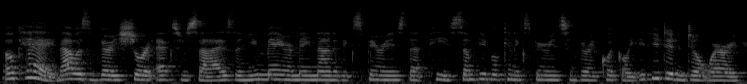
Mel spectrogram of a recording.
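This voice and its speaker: Gentle, earnest woman in a roomy space. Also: mid-range voice, fairly even intonation, brisk, hardly any pauses. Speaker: self-help teacher. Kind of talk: motivational talk with guided meditation. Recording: roomy echo, faint background ambience.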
